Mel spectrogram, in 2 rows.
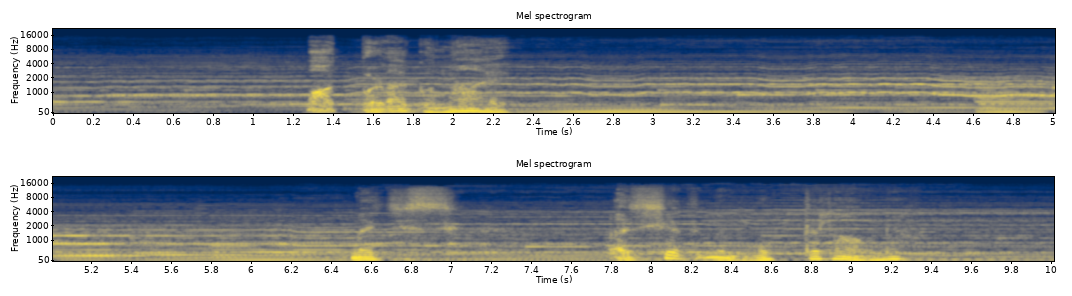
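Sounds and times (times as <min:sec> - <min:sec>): slow sad background music: 0:00.0 - 0:10.0.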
